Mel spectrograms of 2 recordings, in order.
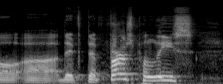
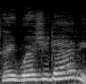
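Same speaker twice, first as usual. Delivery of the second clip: sweet, kind, gentle voice, pitched very high; 9 semitones higher than usual. Acting out a stranger approaching a small child outside, in a put-on very soft, kind voice. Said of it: "with a very soft, kind voice".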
